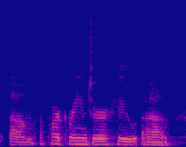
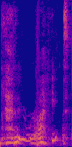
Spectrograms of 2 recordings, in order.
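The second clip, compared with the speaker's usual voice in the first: laughing; 8 semitones higher, 3 dB louder than usual. Real, not acted. Laughs at copy editing ordeal.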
